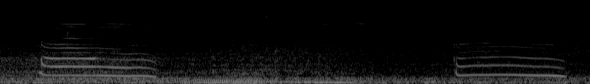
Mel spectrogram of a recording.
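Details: Stray ginger tabby cat relishing being stroked and massaged gives two clear, drawn-out meows about four seconds apart, each level then dropping at the end, over a continuous low background rumble.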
